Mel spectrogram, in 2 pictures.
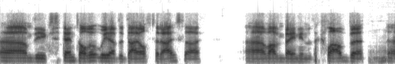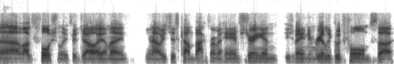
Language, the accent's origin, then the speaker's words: English; Sydney, New South Wales, Australia; I grew up around Sydney and went to school in Sydney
